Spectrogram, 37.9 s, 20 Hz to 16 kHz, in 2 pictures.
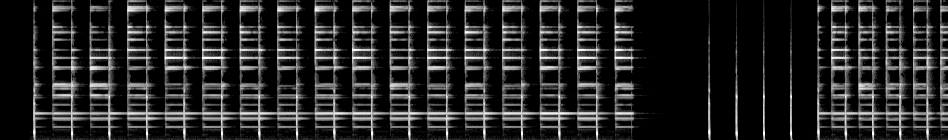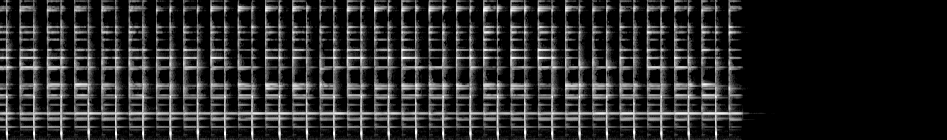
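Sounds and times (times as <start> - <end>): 
triangle: 0.7 - 13.1, 16.4 - 34.1.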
